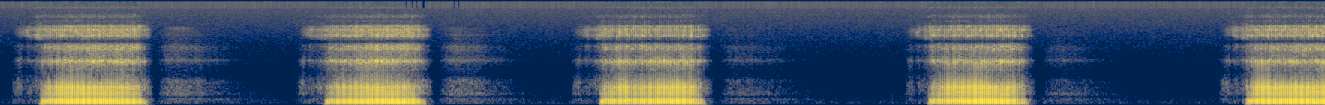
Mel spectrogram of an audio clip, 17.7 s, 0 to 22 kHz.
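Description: Loud, regular snores on each breath in, about 15 a minute, with quiet breaths out between them. Ordinary snoring.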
